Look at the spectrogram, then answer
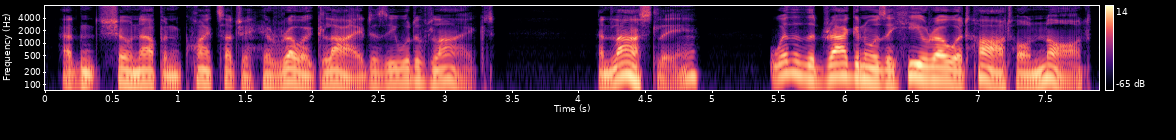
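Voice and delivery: plain reading voice

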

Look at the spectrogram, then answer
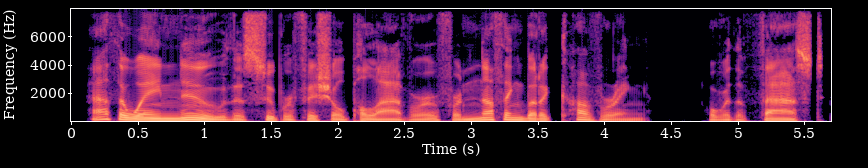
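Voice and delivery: plain reading voice

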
